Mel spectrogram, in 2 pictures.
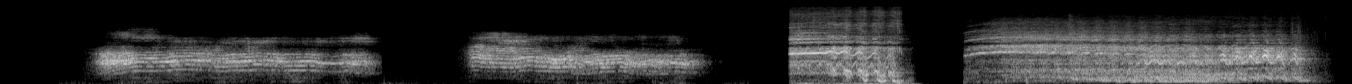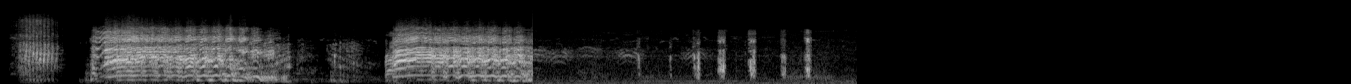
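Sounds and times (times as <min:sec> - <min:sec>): horse whinnying: 0:07.9 - 0:18.9.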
